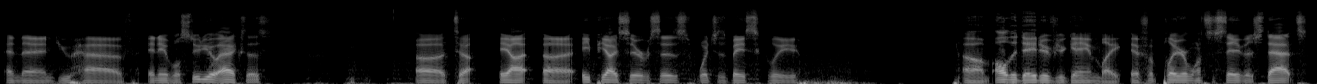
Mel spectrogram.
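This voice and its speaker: A young man with a very deep, low voice walks through a software tutorial in a loose, rambling way. He fills his talk with "uh" and "like", restarts his sentences and yawns now and then. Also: unhurried, smooth. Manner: rambling, lots of fillers and restarts, yawning. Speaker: tutorial host. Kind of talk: casual screen-recorded software tutorial.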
